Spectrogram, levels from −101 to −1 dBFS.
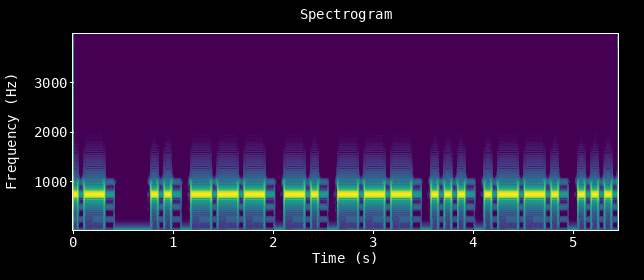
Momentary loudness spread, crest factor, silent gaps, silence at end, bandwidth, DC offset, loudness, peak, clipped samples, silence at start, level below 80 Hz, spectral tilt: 4 LU; 6 dB; none; 0.05 s; 1.1 kHz; under 0.1%; -7 LUFS; 0 dBFS; under 0.1%; 0 s; -66 dBFS; -9.5 dB/octave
